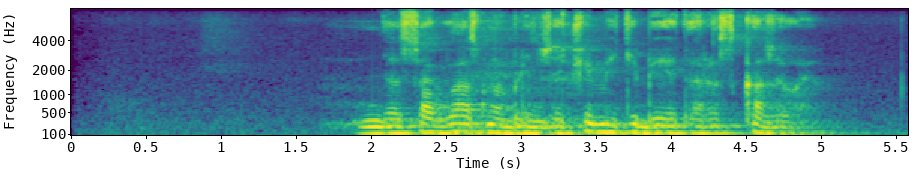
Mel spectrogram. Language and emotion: Russian, angry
